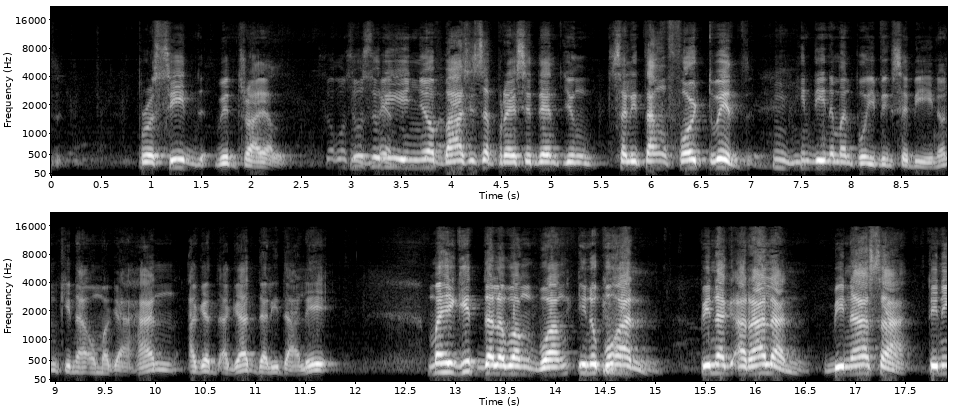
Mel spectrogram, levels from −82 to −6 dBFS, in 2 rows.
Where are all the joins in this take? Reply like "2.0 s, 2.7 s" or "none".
3.0 s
